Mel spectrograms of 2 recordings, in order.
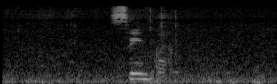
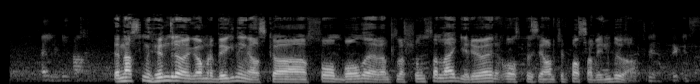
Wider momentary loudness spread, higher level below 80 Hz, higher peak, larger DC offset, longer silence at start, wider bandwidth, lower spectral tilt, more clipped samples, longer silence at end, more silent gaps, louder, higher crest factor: about the same, 19 LU vs 18 LU; first, -56 dBFS vs -74 dBFS; second, -12 dBFS vs -2 dBFS; neither; second, 0 s vs 0.15 s; first, 16.5 kHz vs 11.5 kHz; about the same, -3 dB/octave vs -4 dB/octave; neither; about the same, 0 s vs 0 s; neither; second, -29 LUFS vs -24 LUFS; about the same, 22 dB vs 22 dB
